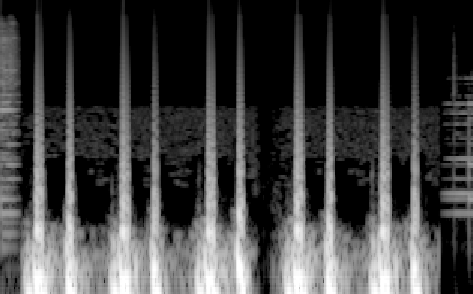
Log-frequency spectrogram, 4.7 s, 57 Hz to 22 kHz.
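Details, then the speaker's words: Fourth heart sound (S4, presystolic gallop) arising when a poorly distensible, stiff ventricle receives atrial systole; regular low heartbeat about 70 per minute with a soft extra sound just before the first heart sound. "другими словами если сердце плохо растягивается то появляется четвёртый"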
